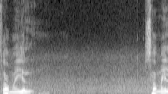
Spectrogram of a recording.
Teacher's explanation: ஐ அப்படின்றது சொல்லின் முதலில் வந்தா ஒன்றரை மாத்திரை சொல்லுக்கு இடையில் வந்தாலும் இறுதியில் வந்தாலும் ஒரு மாத்திரைதான். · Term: ஐகாரம்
